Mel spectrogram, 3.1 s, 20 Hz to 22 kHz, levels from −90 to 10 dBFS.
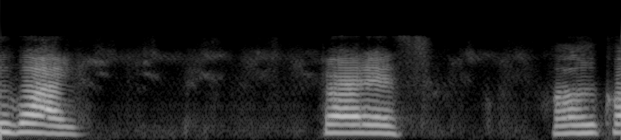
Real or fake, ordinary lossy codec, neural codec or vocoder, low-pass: fake; none; codec, 16 kHz, 1 kbps, FreqCodec, smaller model; none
